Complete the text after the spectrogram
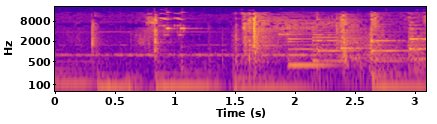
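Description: A hotel suite door off a wide corridor is opened with a swiped key card: several heavy mechanical clunks and a brief motorized whir, with faint steady electronic tones, ending in a final latch thunk.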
